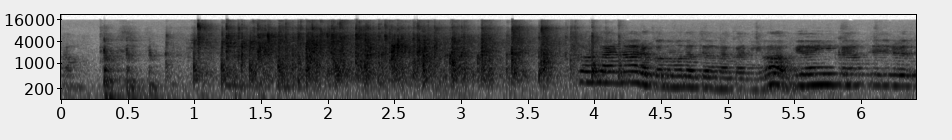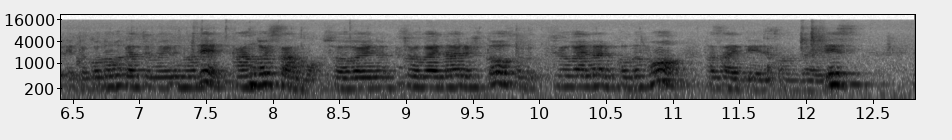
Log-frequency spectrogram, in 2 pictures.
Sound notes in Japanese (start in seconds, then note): 0.7 拍手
